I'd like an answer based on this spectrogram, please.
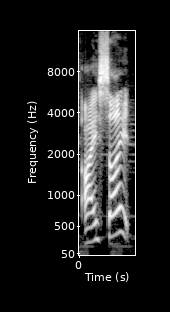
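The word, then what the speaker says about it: AISight: an automated camera system called AIS sight pron pronounced eyesight was installed in Boston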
